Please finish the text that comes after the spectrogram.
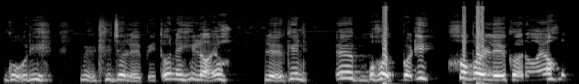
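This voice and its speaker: A woman's voice: a little high, measured pace, darkish tone, husky. A woman voicing a scheming, irritable male crow in a cartoon, blunt and agitated. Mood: eager.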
